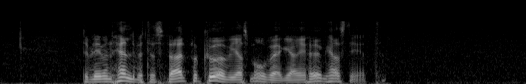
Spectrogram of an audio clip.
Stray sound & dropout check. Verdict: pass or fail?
pass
